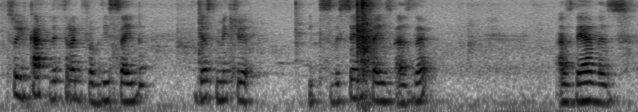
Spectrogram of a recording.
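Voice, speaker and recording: A woman's voice: lowish voice, steady tone, slow, long pauses. Kenyan-accented woman in an echoey room. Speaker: craft tutorial host. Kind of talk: hands-on demonstration, unscripted talk. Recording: echoey room, clear background noise.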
